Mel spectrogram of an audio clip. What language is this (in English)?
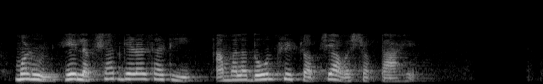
Marathi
